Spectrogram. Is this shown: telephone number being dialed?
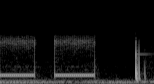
yes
